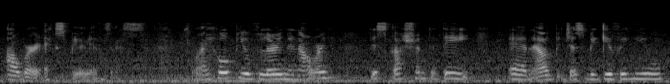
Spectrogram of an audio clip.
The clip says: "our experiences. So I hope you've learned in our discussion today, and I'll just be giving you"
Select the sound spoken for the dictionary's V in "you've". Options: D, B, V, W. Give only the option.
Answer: V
